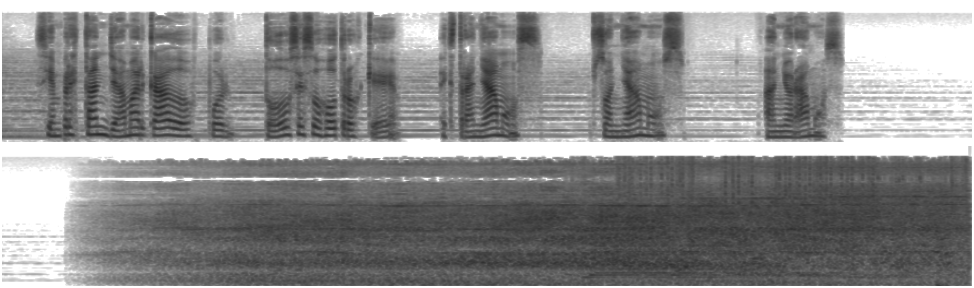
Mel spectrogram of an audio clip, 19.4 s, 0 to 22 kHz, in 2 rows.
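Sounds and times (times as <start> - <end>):
speech: 0.4 - 6.9, 7.7 - 8.5
aircraft engine roar during landing: 10.5 - 19.3.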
